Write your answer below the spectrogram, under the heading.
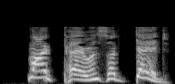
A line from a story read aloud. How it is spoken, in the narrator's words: Harry bellowed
